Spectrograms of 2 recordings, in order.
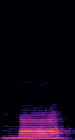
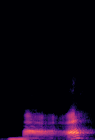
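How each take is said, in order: First: The pitch stays level and steady throughout. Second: The pitch moves instead of staying level. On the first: The word means mom. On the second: The word means horse.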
